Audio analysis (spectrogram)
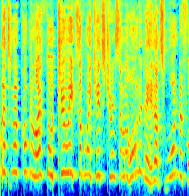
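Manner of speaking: put-on high, bright, breezy confidence before the kids wore her down; mock cheerful, high and loud; naive optimism. Mother recalling her summer plans, mock cheerful high voice.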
